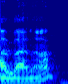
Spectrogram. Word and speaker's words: Habana: la Habana. Ouais, tu vois, le V se prononce B.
